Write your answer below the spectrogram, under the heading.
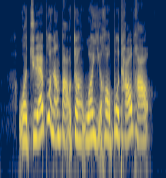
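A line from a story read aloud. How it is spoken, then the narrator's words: Shouting. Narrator (Chinese): 尼德兰喊道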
